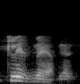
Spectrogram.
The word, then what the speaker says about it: klezmer: Et donc après, comme en ashkenaz, on prononce vite, donc c'est devenu klezmer.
